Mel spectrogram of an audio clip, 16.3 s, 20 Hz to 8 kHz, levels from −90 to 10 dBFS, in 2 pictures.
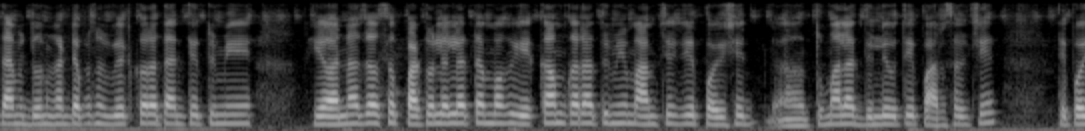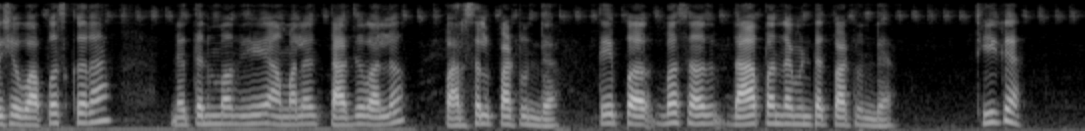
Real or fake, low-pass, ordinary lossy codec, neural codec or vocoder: fake; 7.2 kHz; none; codec, 44.1 kHz, 7.8 kbps, Pupu-Codec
